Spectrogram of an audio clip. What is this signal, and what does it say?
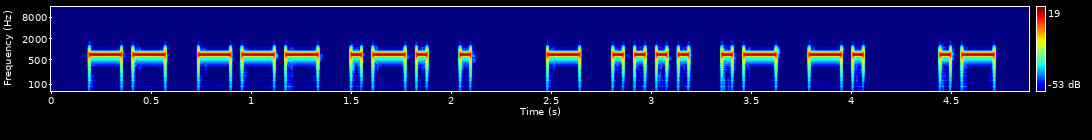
Morse code, heard as a keyed tone, about 22 wpm, 700 Hz. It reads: MORE THAN A
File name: practice / 22wpm / Sentences with 4-Word Phrases - 22wpm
